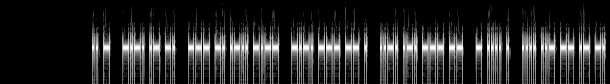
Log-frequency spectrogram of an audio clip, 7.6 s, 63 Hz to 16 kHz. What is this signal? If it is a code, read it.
Morse code, heard as a keyed tone, about 48 wpm, 700 Hz. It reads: IT CAN ONLY COME FROM THE HUMAN
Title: Sentences from Top 1400 Words 50wpm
